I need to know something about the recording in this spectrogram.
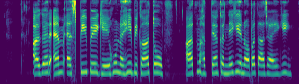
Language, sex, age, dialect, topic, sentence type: Hindi, female, 18-24, Garhwali, agriculture, statement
